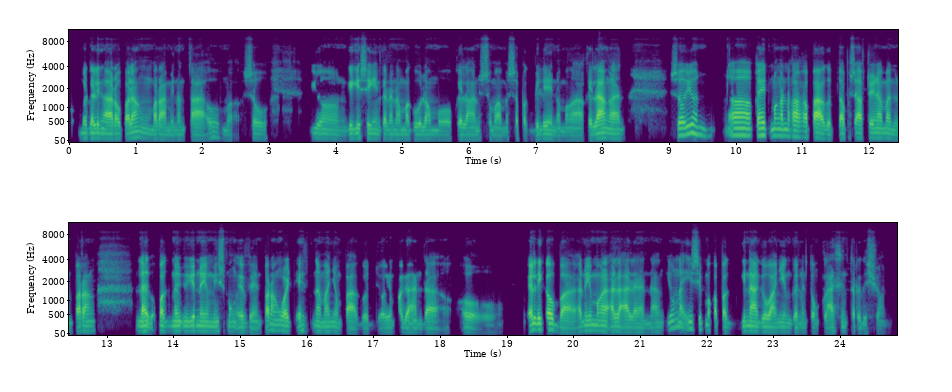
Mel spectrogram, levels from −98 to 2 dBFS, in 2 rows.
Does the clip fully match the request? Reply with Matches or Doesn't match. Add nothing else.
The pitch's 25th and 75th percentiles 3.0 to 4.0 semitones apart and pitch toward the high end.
Doesn't match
